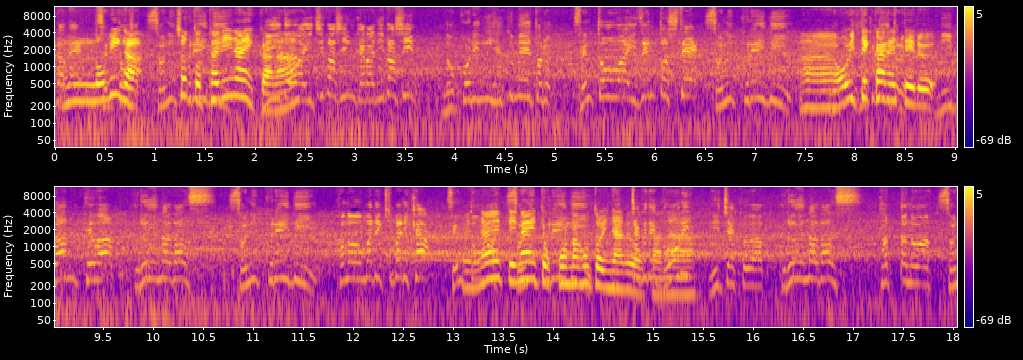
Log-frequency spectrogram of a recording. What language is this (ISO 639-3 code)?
jpn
